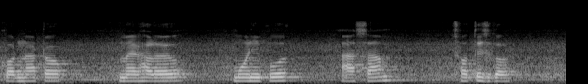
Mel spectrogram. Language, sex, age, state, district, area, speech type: Odia, male, 45-60, Odisha, Subarnapur, urban, spontaneous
